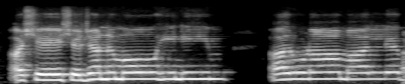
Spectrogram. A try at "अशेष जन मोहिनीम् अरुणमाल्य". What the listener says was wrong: अरुणा नहीं है, अरुण. अरुणमाल्य.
